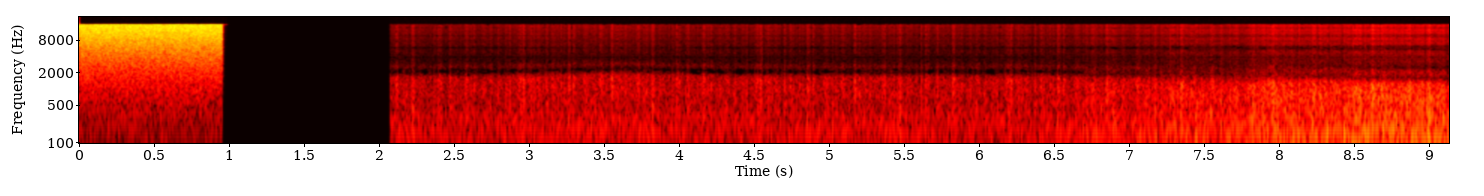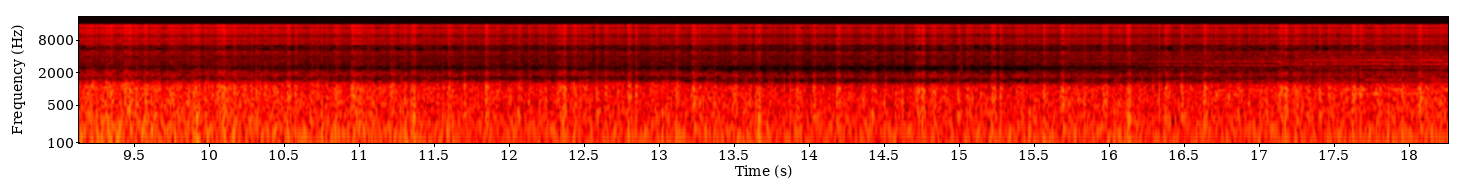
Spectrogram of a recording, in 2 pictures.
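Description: About a second of TV static hiss, then a second of silence, then a low rumble that swells about six seconds in and holds steady. Faint musical tones come in near the end.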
